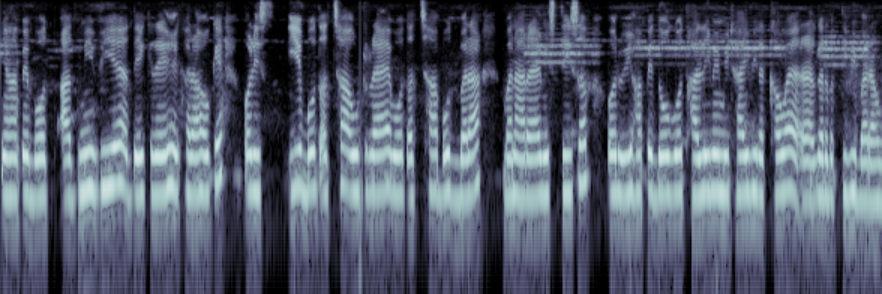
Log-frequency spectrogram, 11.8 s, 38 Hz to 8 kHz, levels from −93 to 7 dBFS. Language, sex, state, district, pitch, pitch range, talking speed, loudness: Hindi, female, Bihar, Kishanganj, 235 Hz, 225-245 Hz, 235 wpm, -14 LUFS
